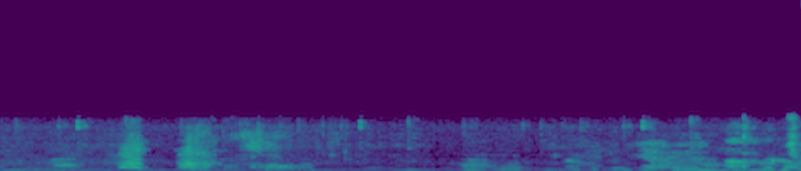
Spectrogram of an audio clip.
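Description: A small dog in a video game yips and barks in short bursts, close and fairly loud, while someone talks over and between the barks.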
